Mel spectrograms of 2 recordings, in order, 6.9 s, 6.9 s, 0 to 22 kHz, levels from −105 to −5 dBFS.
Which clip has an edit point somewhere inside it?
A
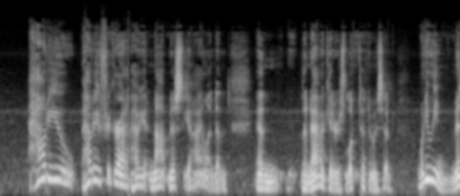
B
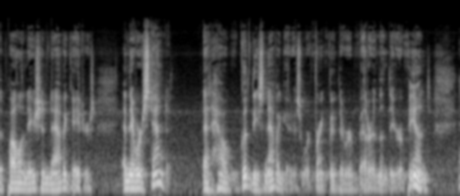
A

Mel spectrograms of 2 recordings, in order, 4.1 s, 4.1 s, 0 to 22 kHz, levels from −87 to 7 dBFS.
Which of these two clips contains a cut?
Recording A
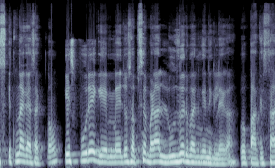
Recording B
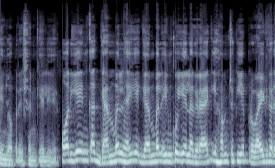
B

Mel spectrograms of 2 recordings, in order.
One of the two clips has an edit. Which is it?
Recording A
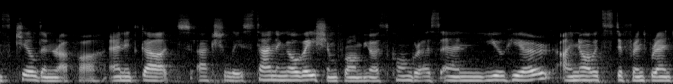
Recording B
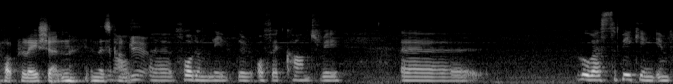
B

